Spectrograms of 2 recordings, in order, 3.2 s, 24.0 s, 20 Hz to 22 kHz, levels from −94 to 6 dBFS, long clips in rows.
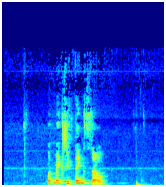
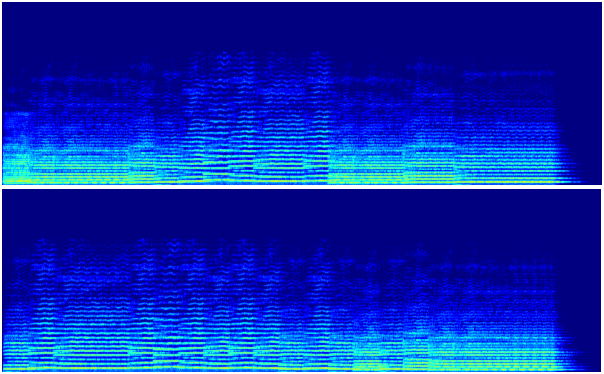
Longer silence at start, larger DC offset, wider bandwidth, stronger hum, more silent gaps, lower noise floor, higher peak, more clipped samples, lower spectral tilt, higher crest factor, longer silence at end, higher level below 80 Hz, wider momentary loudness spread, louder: first, 0.9 s vs 0 s; neither; about the same, 16 kHz vs 15.5 kHz; neither; neither; second, -54 dBFS vs -80 dBFS; first, -4 dBFS vs -26 dBFS; neither; first, -3.5 dB/octave vs -2 dB/octave; first, 20 dB vs 12 dB; second, 0.4 s vs 0.6 s; first, -44 dBFS vs -64 dBFS; first, 20 LU vs 4 LU; first, -21 LUFS vs -36 LUFS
